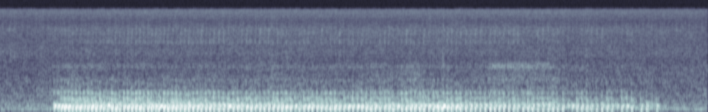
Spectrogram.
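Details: Female dog Chanel, facing her mirror reflection for the first time, holds a long, low, steady rumbling growl of about six seconds with a fast, even vibrating texture, then falls silent.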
